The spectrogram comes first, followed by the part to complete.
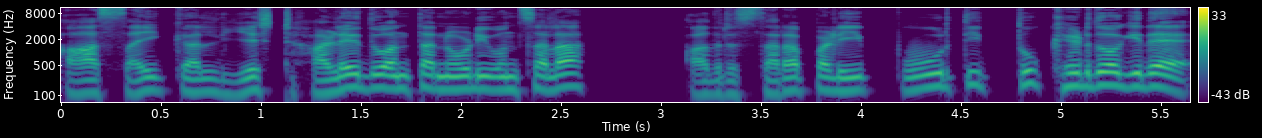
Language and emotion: Kannada, disgusted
